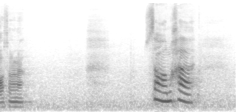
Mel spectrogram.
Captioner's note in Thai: เสียงถอนหายใจ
